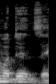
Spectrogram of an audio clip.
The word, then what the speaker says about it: Odunze: Um, is it Odun Odunze? How do you pronounce? Yeah, that? Rome Odunze.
